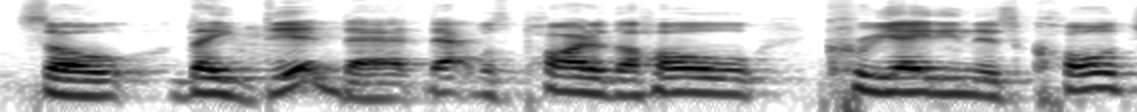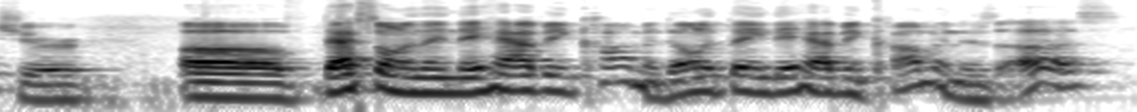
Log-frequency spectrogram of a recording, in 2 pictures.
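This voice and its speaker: A man's voice: fairly high pitch, expressive, moderate pace. A man on a talk radio panel speaking casually, rambling and repeating himself, often checking that listeners follow. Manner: rambling and repetitive, keeps asking "you see what I'm saying".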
